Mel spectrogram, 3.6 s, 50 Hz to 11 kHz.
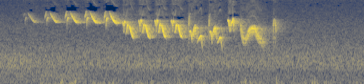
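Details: A male common chaffinch perched in a tree in Helsinki, Finland, in June 2018 sings a bright song: a quick run of sweet notes dropping down the scale, speeding up to a flourish, over low rumble.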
